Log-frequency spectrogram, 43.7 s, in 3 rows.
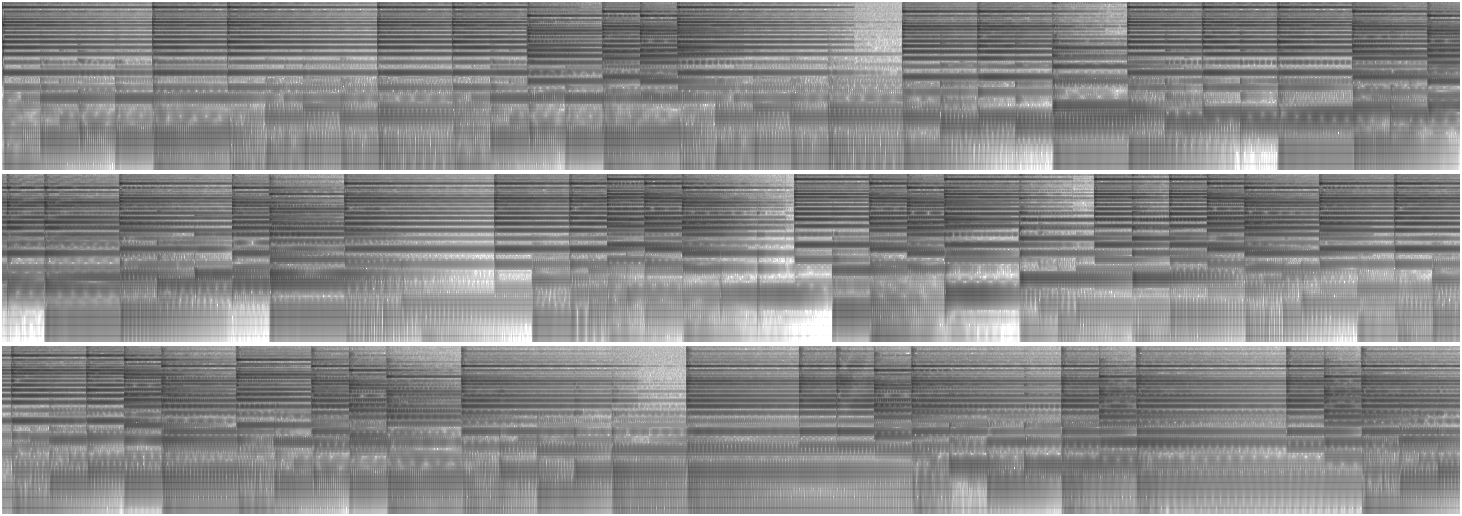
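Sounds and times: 
healing harp music: 0.0s - 43.7s.

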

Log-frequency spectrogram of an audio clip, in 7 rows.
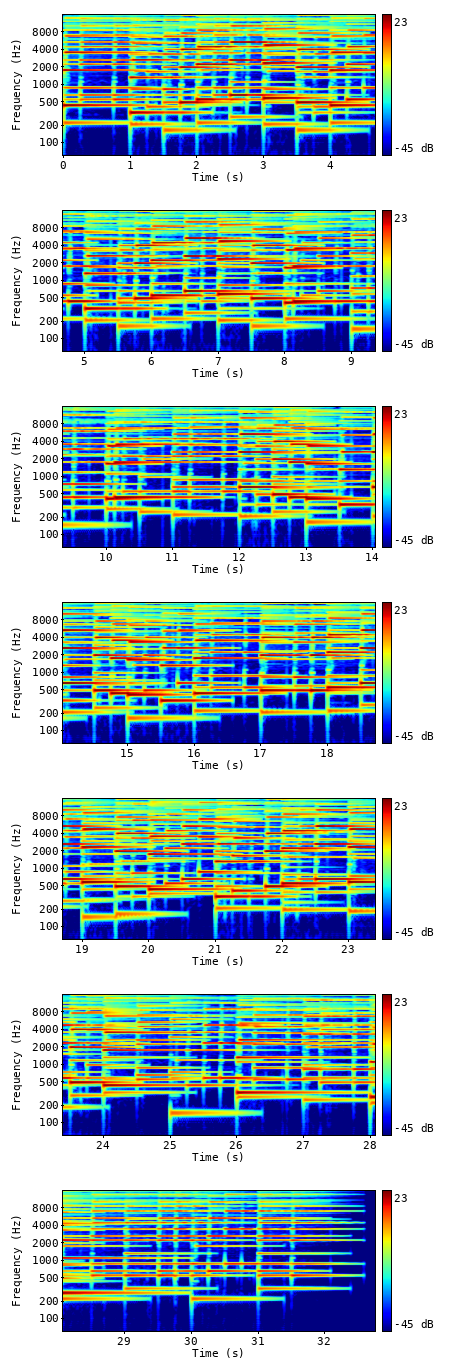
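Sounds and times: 
music box: 0.0s - 32.6s.

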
